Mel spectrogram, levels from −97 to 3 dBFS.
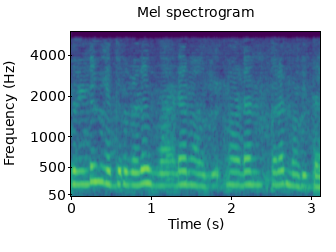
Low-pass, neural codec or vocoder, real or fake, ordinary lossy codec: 5.4 kHz; codec, 44.1 kHz, 2.6 kbps, DAC; fake; none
